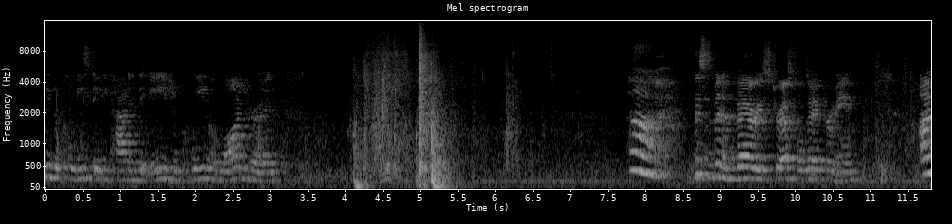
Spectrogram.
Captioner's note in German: seufzt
